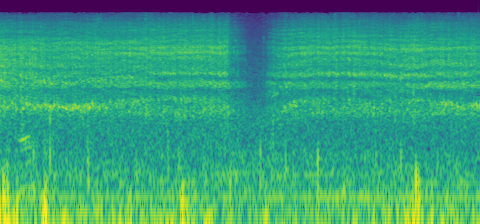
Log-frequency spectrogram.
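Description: Electric motor and gears of a remote-control rock-crawler truck whining steadily as it drives, cutting out briefly about three seconds in and then picking up again.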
